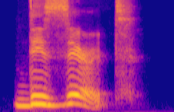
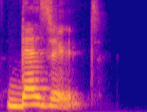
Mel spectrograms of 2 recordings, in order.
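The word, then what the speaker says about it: desert: فخلينا نفرق بين النطق. الحلوى بتتنطق ديزرت ديزرت ديزرت خلاص، أما الصحراء بتتنطق ديزرت ديزرت. في فرق كبير قوي ما بين الاتنين.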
